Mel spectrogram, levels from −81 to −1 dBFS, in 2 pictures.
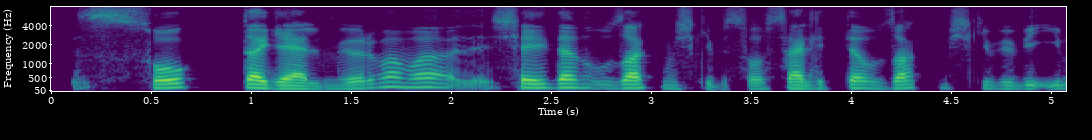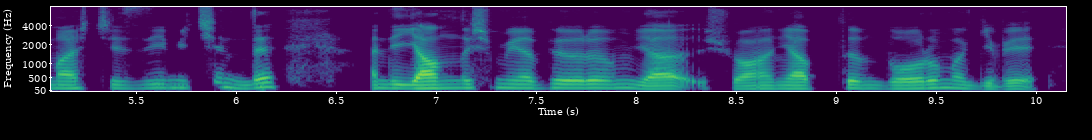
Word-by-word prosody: Soğuk 145 +4 +1 0.2
da 135 - +9
gelmiyorum 110 - +1
ama, 160 -3 -1
eee, - - -12
şeyden 140 +1 +3
uzakmış 125 -3 0
gibi, 90 -3 -16
sosyallikten 115 +4 -2
uzakmış 125 +1 -4
gibi 110 -2 -11
bir 115 - -6
imaj 120 +1 -2
çizdiğim 130 +2 -8
için 135 -1 -6
de, 155 +3 +2 0.5
hani, 130 +1 -2
"Yanlış 125 +3 +5
mı 140 -1 -4
yapıyorum? 130 +1 +1
Ya 105 -1 +2
şu 105 - -5
an 115 +1 0
yaptığım 115 +1 -1
doğru 115 +4 +1
mu?" 130 -3 -4
gibi, 100 0 -4
125 Hz, 160 wpm, -24 LUFS, 115-135 Hz, 0.5 s, da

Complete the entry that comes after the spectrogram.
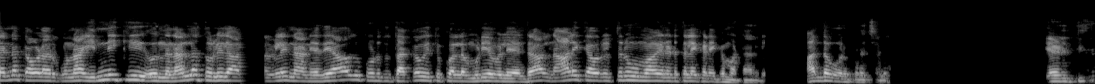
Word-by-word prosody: என்ன 215 +3 -2
கவலை 180 -1 +4
இருக்கும்னா, 165 +2 -1
இன்னிக்கி 210 +2 -1 0.2
இந்த 160 -2 +1
நல்ல 190 +6 +2 0.2
தொழிலாளர்களை 175 -1 -1
நான் 150 -2 -1
எதையாவது 190 +7 +2
கொடுத்து 170 -3 -6
தக்க 155 +3 0
வைத்துக் 170 -3 -6
கொள்ள 150 -1 +3
முடியவில்லை 150 -3 +2
என்றால், 175 +6 +1
நாளைக்கு 200 +2 +1
அவர்கள் 170 0 -1
திரும்பவும் 180 -3 +2
என்னிடத்திலே 155 -1 -2
கிடைக்க 130 -3 -2
மாட்டார்கள். 100 -1 -9 0.4
அந்த 165 +3 -1
ஒரு 125 -2 -4
பிரச்சன 105 -1 -11 1.6
எடுத்து 145 0 -3
165 Hz, 135 wpm, -22 LUFS, 150-180 Hz, 1.6 s, கவலை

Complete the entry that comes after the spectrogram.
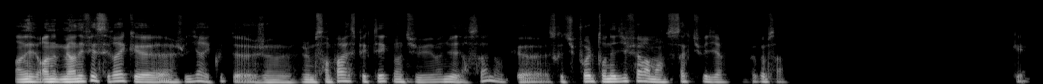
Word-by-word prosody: En 115 0 +3
ef 120 -1 +6
en 120 +2 +5
é 125 - +8
mais 120 +1 +7
en 130 - +8
effet 145 +7 +3
c'est 140 -3 -5
vrai 155 +1 +3
que, 115 -3 +2
je 105 - -8
veux 125 - -4
dire: 150 +3 -2
«écoute, 140 +5 -10
heu, 105 -1 -4
je 100 0 -3
je 115 - -1
me 110 - +3
sens 110 +1 -3
pas 145 - +1
respecté 140 -2 -2
quand 120 -3 -3
tu 110 -2 -6
es 110 - -6
venu 120 +1 -1
à 110 - 0
dire 100 -3 -8
ça 160 - -6
donc 145 -11 -5
heu, 115 +3 -4
est-ce 115 - -15
que - - -12
tu 110 - -12
pourrais 135 - +3
le 135 - -3
tourner 130 0 +5
différemment», 135 -4 +1
c'est 110 +1 -12
ça 130 - -4
que - - -11
tu 130 - -10
veux 120 - 0
dire? 110 -1 -4 0.2
Un - - -34
peu 130 - -14
comme 120 -2 -3
ça. 120 -1 -15 2.3
OK. - - -14
120 Hz, 275 wpm, -24 LUFS, 110-130 Hz, 2.3 s, é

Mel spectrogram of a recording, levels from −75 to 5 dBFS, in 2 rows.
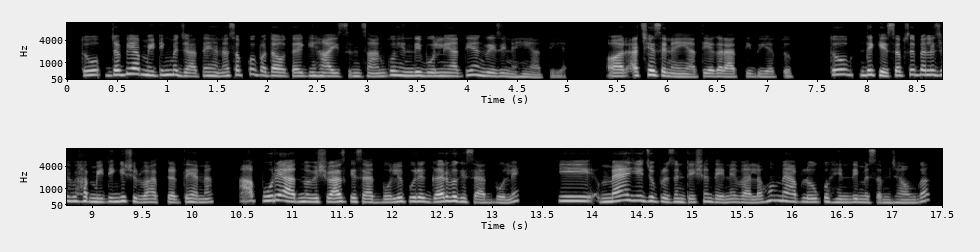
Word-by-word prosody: तो 265 +2 +2
जब 275 +4 +4
भी 330 +4 +2
आप 320 -2 +5
मीटिंग 265 0 +2
में 275 - +1
जाते 200 +1 -4
हैं 220 -2 0
ना, 210 +2 -2
सबको 270 +5 -4
पता 230 -3 +1
होता 200 -1 -1
है 205 - -1
कि 215 +1 -2
हाँ, 200 -1 +1
इस 190 -3 -7
इंसान 190 -1 -4
को - - -1
हिंदी 225 -2 +2
बोलनी 205 0 -1
आती 200 +6 -3
है, 270 - 0
अंग्रेज़ी 200 -5 -2
नहीं 160 -2 -5
आती 135 - -12
है 75 - -14 0.4
और 195 0 +3
अच्छे 230 +4 +5
से 230 -2 +1
नहीं 170 -4 -2
आती 160 +5 -4
अगर 180 -1 0
आती 165 +2 -2
भी 165 - -9
है 160 0 -6
तो। - - -8 0.4
तो 295 +1 +2 0.2
देखिए, 260 -6 +4
सबसे 240 +7 -1
पहले 275 0 +2
जब 255 0 +1
आप 255 - +3
मीटिंग 215 +2 +1
की 255 - +4
शुरुआत 200 -5 -3
करते 190 +2 -2
हैं 205 - +1
ना, 190 +1 -5 0.3
आप - - 0
पूरे 285 +3 +3
आत्मविश्वास 220 -2 +4
के 225 - 0
साथ 195 -3 -1
बोलें, 200 +5 0
पूरे 235 0 +2
गर्व 230 +5 +5
के 220 - 0
साथ 185 -4 -3
बोलें 170 +9 -3 0.4
कि, 265 -1 +2
"मैं 250 +7 +5
ये 290 -2 0
जो 255 -1 0
प्रेज़ेंटेशन 210 0 -3
देने 190 0 -4
वाला 180 -1 -3
हूँ, 275 +7 -3
मैं 260 - +2
आप 220 -2 -1
लोगों 205 -1 -1
को 225 - -2
हिंदी 190 +1 -3
में 190 -1 -4
समझाऊँगा 170 - -5
215 Hz, 255 wpm, -22 LUFS, 190-250 Hz, 0.4 s, आप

